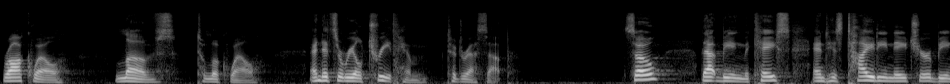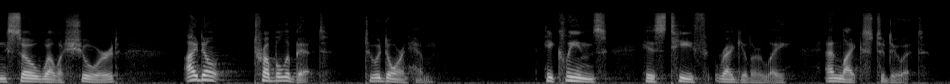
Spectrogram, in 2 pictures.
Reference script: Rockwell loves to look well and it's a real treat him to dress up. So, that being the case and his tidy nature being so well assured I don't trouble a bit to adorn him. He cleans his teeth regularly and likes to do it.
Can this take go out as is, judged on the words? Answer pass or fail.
pass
